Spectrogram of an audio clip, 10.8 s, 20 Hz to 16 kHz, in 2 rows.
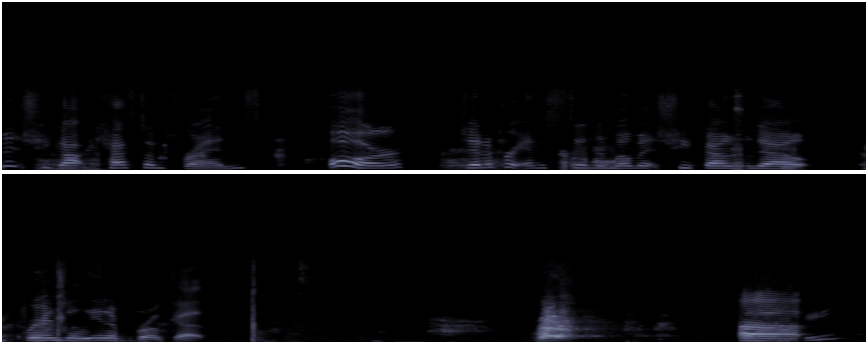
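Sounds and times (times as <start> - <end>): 
speech: 0.1 - 6.8, 10.0 - 10.7
two dogs barking and yipping playfully in a house: 8.2 - 9.3.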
